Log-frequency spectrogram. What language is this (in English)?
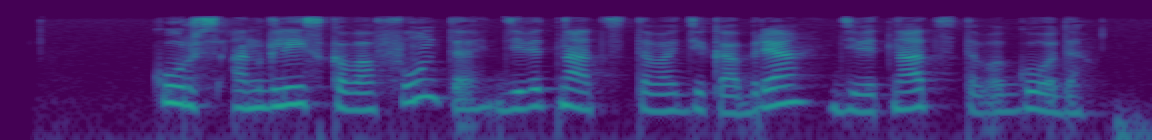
Russian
